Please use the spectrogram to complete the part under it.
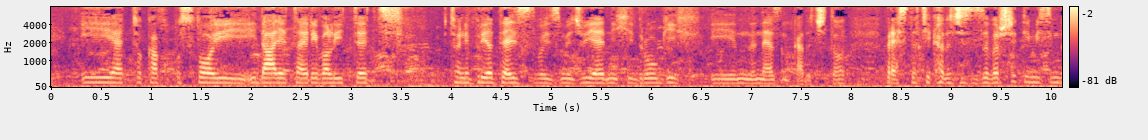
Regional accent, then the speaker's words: Kosovo; jer sam odrasla i radim na Kosovu i Metohiji

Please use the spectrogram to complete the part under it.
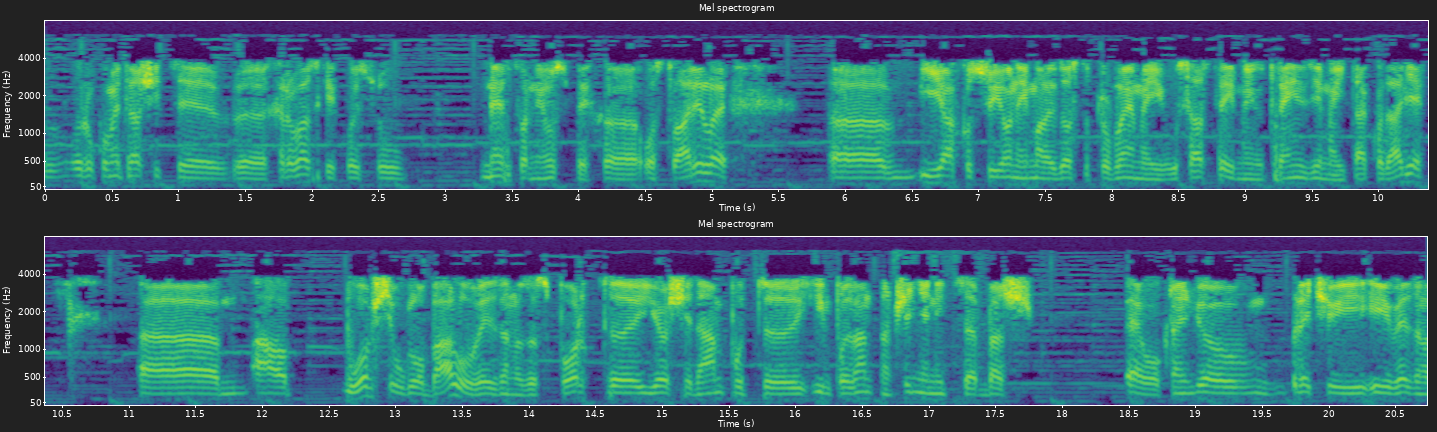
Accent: Serbia; kod nas u Srbiji

